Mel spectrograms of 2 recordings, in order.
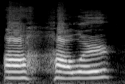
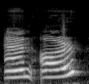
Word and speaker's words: hour: So why do we say an R? Because this again is silent and this is my first word, that is O, which is again a vowel. That is why I am going to say an hour.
